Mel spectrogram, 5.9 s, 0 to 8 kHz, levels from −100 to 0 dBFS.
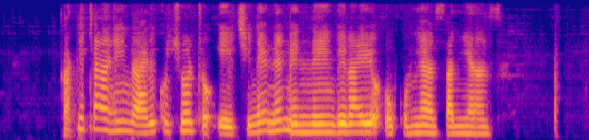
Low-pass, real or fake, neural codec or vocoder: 7.2 kHz; fake; codec, 16 kHz in and 24 kHz out, 0.6 kbps, FireRedTTS-2 codec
